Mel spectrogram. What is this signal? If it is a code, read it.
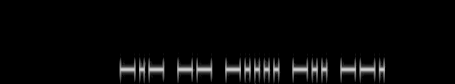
Morse code, heard as a keyed tone, about 25 wpm, 700 Hz. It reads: KM6DG
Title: USA Call Signs - 4x Character Spacing - 25wpm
